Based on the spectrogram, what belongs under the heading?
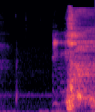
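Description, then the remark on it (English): A brief silence gives way to a single harsh cough, a loud raspy burst in the second half with a sharp catch at the very end. “I'm going to cough a lot, so if you hear coughing.”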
